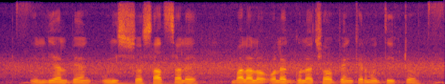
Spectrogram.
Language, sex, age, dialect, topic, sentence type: Bengali, male, 18-24, Jharkhandi, banking, statement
